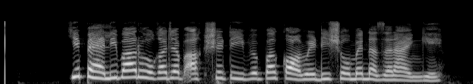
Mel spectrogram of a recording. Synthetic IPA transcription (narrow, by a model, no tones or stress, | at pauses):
jeːpɛɦlibaːɾɦoːɡad͡ʒɐbɐkʃəʈiːʋipɐɾkɔːmeɖiʃomẽnɐzəɾaːẽːŋɡeː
